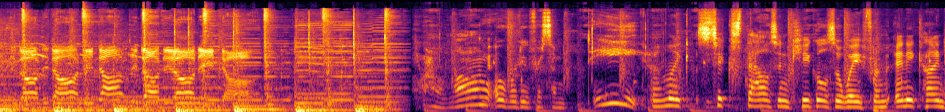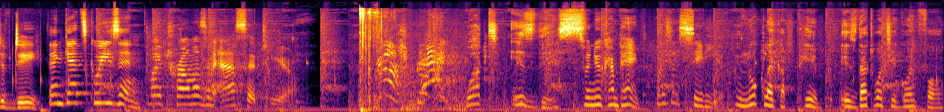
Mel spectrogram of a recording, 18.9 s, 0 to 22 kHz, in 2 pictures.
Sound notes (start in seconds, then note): 13.6 thump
